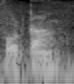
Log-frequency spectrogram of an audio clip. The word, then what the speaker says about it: Vulcan: So, the one to the left is the Vulcan Volcano, or I guess just Vulcan because that's how you say it in Spanish.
